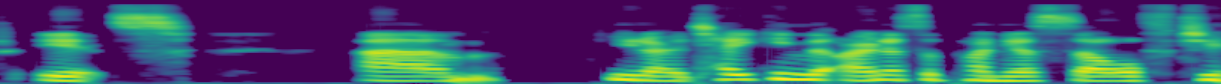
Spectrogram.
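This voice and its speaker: With an Australian accent, a woman speaks at medium pitch with ordinary pitch variation in a dry, close sound with no echo. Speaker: podcast co-host, aerospace engineer. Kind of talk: casual chat. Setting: remote call.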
